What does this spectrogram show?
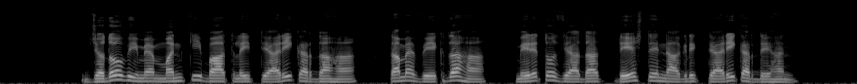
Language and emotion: Punjabi, neutral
